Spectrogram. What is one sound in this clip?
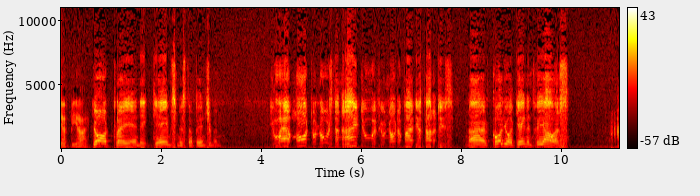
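An elderly man talks into a telephone.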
